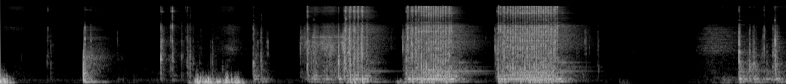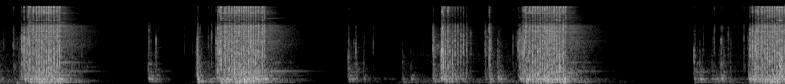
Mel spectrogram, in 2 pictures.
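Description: Cordless impact wrench hammering a 30 mm castle axle nut onto the axle in about ten short bursts, snugging it down so the cotter pin hole can be lined up.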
